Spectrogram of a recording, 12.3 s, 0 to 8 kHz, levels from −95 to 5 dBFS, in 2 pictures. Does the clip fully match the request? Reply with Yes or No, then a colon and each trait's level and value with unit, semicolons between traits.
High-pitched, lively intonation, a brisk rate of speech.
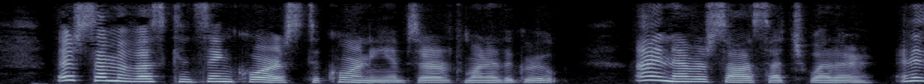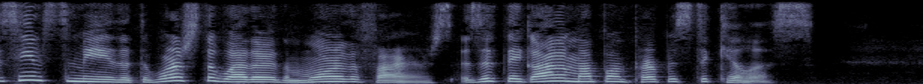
Yes: high, 225 Hz; wide, 7.4 semitones; fast, 215 wpm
